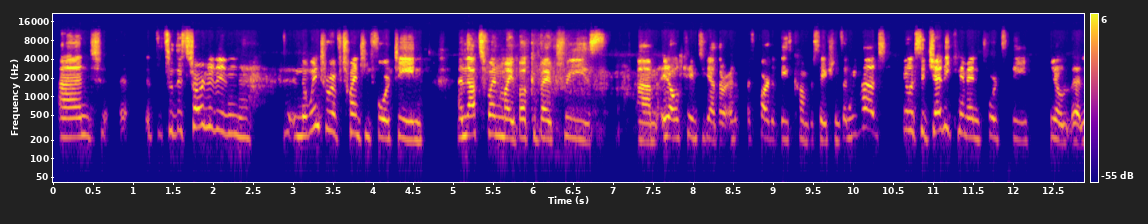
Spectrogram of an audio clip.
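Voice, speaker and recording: An Irish woman, an artist and activist, gives an informal keynote in a conversational style, often hesitating, correcting herself and rambling. Her mid-range voice is slightly rough, and the low-quality recording has no room sound.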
